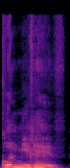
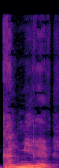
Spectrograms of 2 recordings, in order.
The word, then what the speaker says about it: Call me rêve: tu mon TikTok c'est call me rêve. Call me rêve. L'autre derniè elle a prononcé mon TikTok, elle a dit calm rêve. Souris bordel. Mon TikTok ce n'est pas calm rêve.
